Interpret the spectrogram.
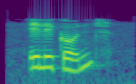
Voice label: "elegant", Bas Rhin

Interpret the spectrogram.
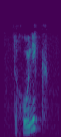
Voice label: "honi", alsace; vin; miel

